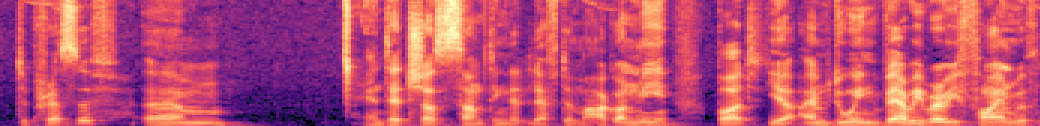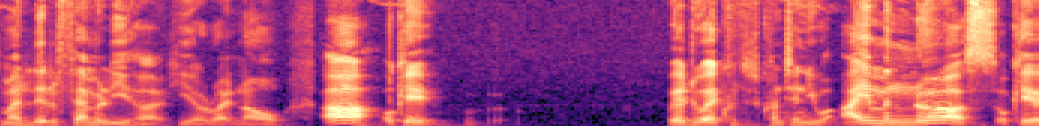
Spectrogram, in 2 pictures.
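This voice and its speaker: Man, 30s, heavy German accent, casual Q&A host, soft and halting delivery, ends sentences with "okay?", mid-pitched voice. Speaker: guitar channel host. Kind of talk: casual personal Q&A.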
